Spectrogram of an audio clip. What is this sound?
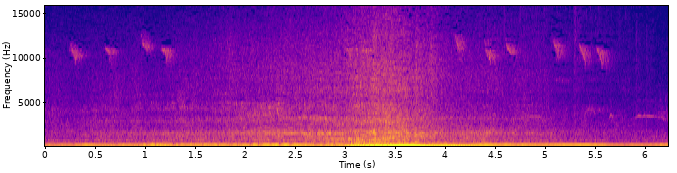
motorcycle passes / moto passando
moto, vehicle, driving, motorcycle, street, pass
